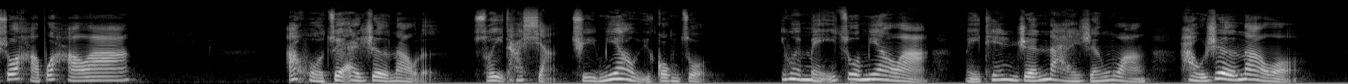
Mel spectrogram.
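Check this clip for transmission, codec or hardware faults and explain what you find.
One hardware fault is present. At 3.21 s a DC step shifts the zero line by about -33 dBFS and holds to the end, giving one low thump while the speech continues unbroken, unlike a dropout.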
